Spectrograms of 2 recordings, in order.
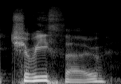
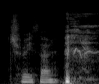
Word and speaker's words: chorizo: Don't be one of those English idiots who tries to do a Spanish accent. Like, if you've got any chorizo, it's so awkward. You don't have to say it like that, though. Well, yeah, because that's how else do you say just it? Say, your mate, chorizo. No, just say Z.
